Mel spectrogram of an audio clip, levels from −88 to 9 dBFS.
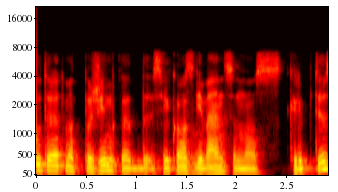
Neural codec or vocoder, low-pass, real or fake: codec, 16 kHz, 6 kbps, DAC; 7.2 kHz; fake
